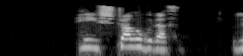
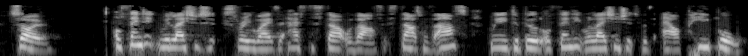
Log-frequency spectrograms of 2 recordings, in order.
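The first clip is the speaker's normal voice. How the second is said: ordinary talk, nothing marked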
